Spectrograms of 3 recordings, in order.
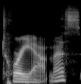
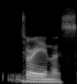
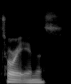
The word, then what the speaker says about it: Tori Amos: But another artist that I noticed that you have extensively covered is Tori Atmos. Is that how you say it? Tori Amos. I don't know. I've always said Tori Amos.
